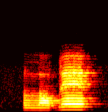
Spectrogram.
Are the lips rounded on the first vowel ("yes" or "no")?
yes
